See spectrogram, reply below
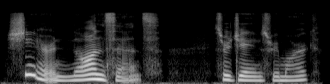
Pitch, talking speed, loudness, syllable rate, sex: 200 Hz, 90 wpm, -17 LUFS, 3.5 syllables/s, female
